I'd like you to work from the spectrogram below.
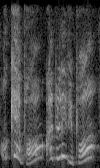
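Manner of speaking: high, eager acted agreement; trusting reply. [name] tells friend Paul he believes him, naively eager. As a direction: pitch it way up, naively going along. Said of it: "And I was like".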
